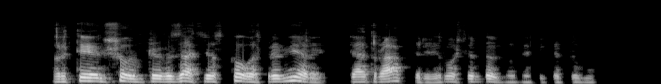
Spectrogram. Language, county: Lithuanian, Kaunas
